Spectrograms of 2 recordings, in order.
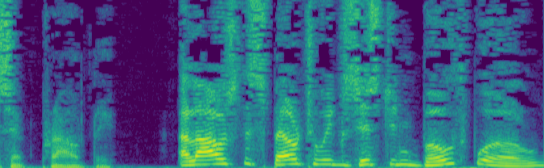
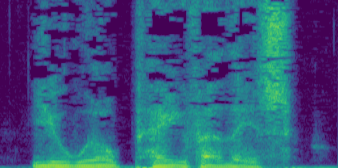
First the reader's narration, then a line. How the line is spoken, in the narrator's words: growled Kell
